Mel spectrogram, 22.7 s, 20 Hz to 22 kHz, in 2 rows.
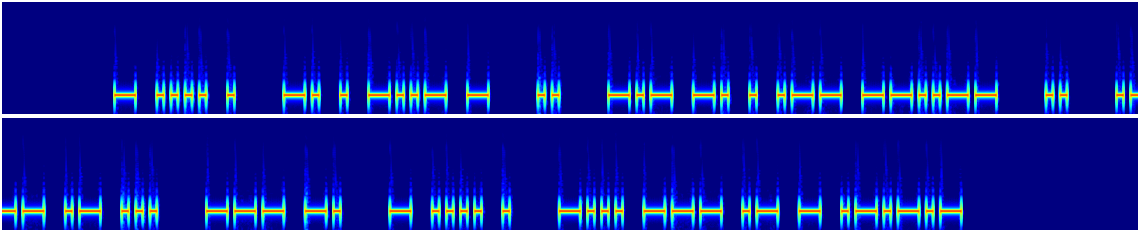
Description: Morse code, heard as a keyed tone, about 17 wpm, 700 Hz. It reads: THE NEXT I KNEW, I WAS ON THE BOAT.
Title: Sentences from Top 1000 Words - Review Part 3 - 17wpm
